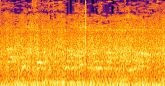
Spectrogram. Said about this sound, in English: Okay, here's another truck. They seem to be evenly, spaced differently, in different, spread out all over today.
